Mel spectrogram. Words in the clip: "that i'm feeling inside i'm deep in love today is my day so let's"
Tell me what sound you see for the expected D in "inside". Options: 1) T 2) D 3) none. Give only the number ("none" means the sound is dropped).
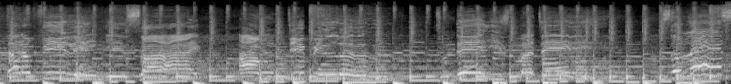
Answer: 3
